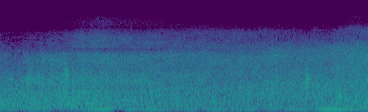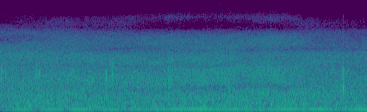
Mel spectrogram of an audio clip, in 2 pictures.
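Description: Wind rumbling on the microphone over a steady rush of sea and small waves against the rocks, getting a little louder about halfway through. Now and then there is a faint click of a footstep on gravel.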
